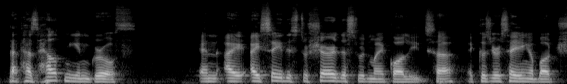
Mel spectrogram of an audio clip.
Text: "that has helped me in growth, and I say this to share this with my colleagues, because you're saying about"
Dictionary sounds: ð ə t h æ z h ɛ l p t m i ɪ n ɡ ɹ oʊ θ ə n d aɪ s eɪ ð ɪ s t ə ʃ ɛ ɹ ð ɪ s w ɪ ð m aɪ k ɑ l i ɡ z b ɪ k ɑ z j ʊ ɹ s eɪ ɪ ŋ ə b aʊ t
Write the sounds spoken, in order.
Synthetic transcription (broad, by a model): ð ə t h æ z h ɛ l t m i ɪ n ɡ ɹ oʊ θ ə n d aɪ s eɪ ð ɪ s t ə ʃ ɛ ɹ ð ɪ s w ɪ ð m aɪ k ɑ l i ɡ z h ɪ k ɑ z j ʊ ɹ s eɪ ɪ ŋ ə b aʊ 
